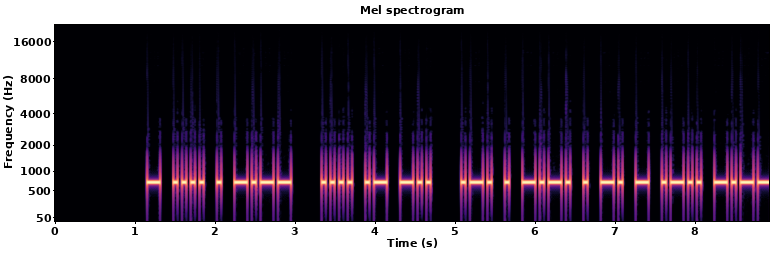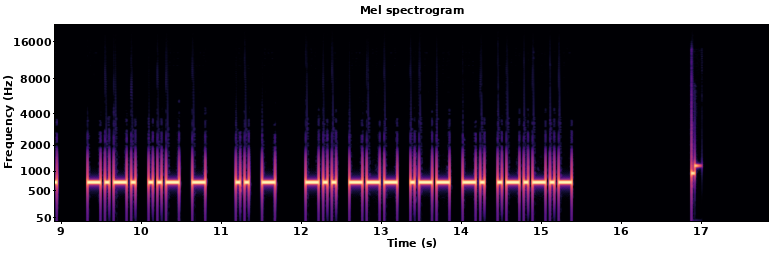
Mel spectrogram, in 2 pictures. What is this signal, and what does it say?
Morse code, heard as a keyed tone, about 22 wpm, 700 Hz. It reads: THEY HAD RECENTLY CUT IT DOWN.
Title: Sentences from Top 1200 Words 22wpm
